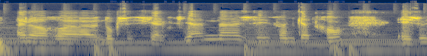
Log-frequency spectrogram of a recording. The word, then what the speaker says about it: Alfian: C'est la bonne prononciation d'ailleurs, Alfiane ? Oui, c'est Alfiane, tout à fait. Il y a beaucoup de gens qui se trompent et qui disent Alfian, prononciation à la française. On s'est pas trompé. Et non, c'est bon, c'est bien Alfiane.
